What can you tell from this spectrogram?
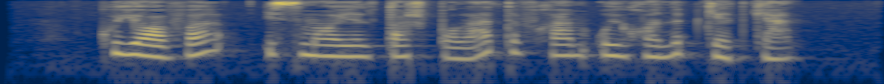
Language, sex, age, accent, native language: Uzbek, female, 25-34, Toshkent viloyati, Uzbek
